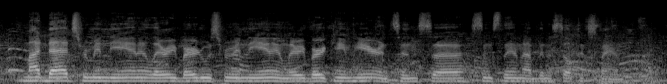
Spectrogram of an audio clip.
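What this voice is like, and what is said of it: East Tennessee accent. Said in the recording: “a guy with an East Tennessee accent”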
